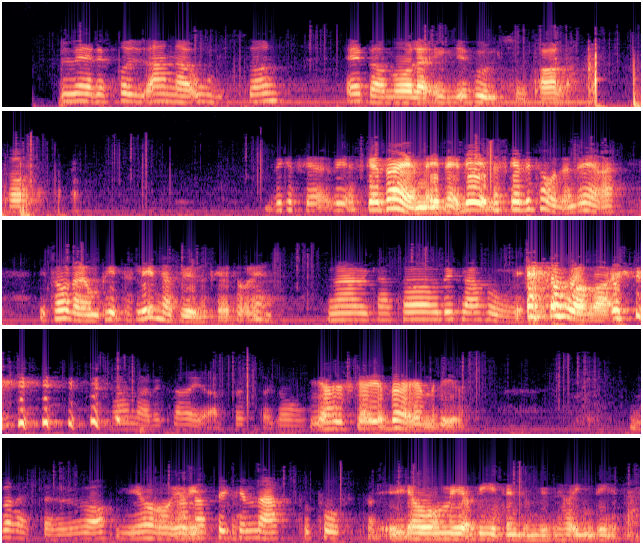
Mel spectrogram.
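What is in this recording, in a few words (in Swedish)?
Öljehult Blekinge, dialekter; Folkminnen; Svenska sagor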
